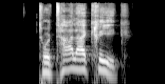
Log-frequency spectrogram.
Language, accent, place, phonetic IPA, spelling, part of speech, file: German, Germany, Berlin, [toˈtaːlɐ kʁiːk], totaler Krieg, noun, De-totaler Krieg.ogg
- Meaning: total war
